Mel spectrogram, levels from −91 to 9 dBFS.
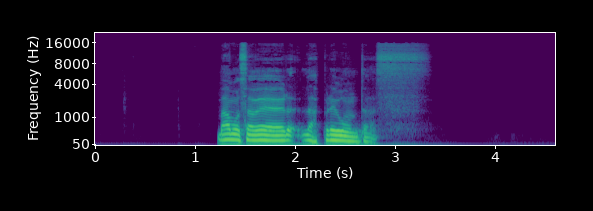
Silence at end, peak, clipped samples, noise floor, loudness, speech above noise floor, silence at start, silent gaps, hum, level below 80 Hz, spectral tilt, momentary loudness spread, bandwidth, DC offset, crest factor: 1.4 s; -6 dBFS; under 0.1%; -78 dBFS; -18 LUFS; 61 dB; 1.2 s; none; none; -38 dBFS; -7.5 dB/octave; 17 LU; 16 kHz; under 0.1%; 16 dB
